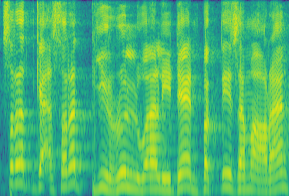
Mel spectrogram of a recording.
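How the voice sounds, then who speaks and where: A man's voice: sits high, fairly quick, big-room sound. A man giving a humorous sermon to a gathering, sing-song and playful, acting out little prayers. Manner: humorous, sing-song, mixes in Javanese phrases, acts out prayers. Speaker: preacher.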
